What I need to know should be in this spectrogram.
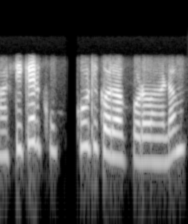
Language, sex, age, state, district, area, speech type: Odia, female, 18-30, Odisha, Nabarangpur, urban, conversation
